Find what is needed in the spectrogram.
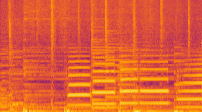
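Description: Big band jazz: a brass section led by trombones plays held chords that move to a new chord about every half-second, over bass and drums.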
